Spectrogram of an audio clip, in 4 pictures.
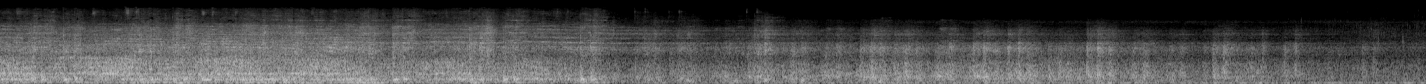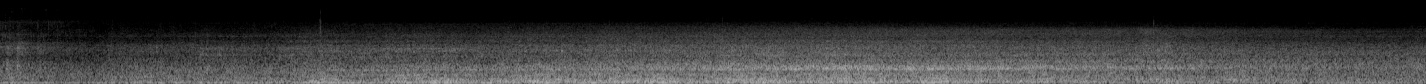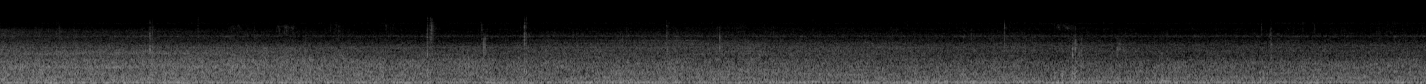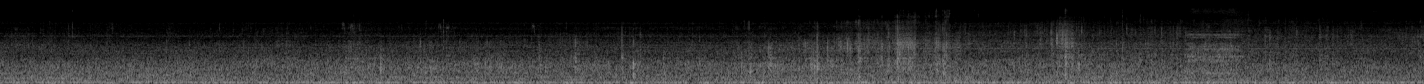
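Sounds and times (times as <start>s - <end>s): wheels clacking over rail joints: 0.0s - 15.2s, 42.9s - 57.0s
low train rumble: 0.0s - 57.0s.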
